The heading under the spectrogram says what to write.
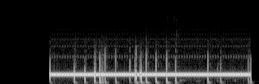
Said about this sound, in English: We had to make a phone call.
